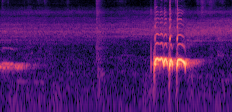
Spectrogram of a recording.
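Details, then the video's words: Zebra dove, local perkutut in lure recording meant to make birds sing: a faint trailing coo at the start, quiet, then one loud bubbly three-part coo. "Suara Pancingan Burung Perkutut Pikat Paling Bagus Supaya Bunyi"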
